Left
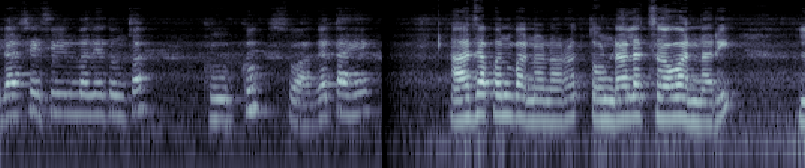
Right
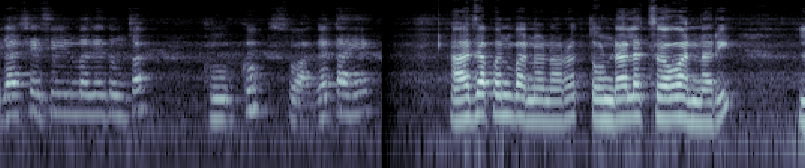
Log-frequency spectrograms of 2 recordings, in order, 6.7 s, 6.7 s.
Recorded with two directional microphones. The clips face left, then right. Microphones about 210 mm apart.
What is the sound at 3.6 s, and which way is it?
Speech, 50° right (ahead or behind).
